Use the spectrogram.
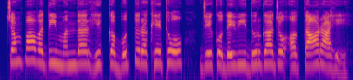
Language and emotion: Sindhi, neutral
